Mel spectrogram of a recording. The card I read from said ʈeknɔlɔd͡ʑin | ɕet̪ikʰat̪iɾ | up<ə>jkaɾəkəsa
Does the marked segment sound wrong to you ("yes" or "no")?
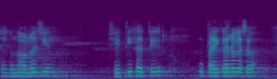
yes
